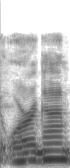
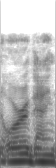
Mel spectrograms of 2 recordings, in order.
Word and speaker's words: Oregon: and by the way when I say Oregon people in Oregon get they they winse because you're not supposed to say it like that the midwestern way of Oregon it's supposed to be like Oregon or some Backwoods way of saying it I say Oregon that's just how I say it okay and they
